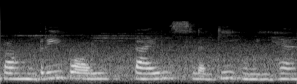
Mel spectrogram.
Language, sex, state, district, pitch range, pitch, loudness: Hindi, male, Chhattisgarh, Raipur, 255-285 Hz, 265 Hz, -16 LUFS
